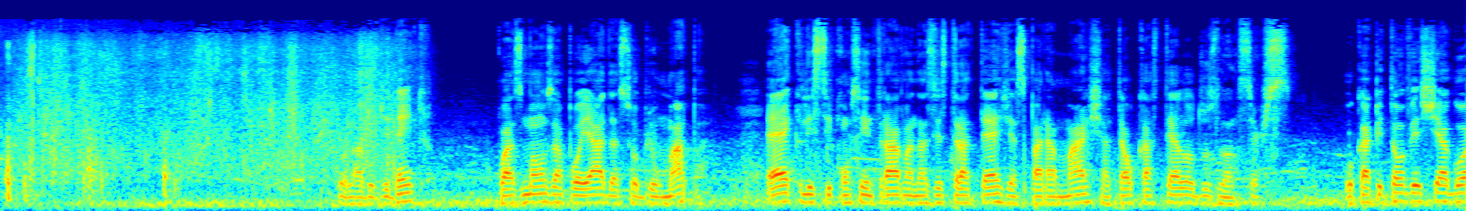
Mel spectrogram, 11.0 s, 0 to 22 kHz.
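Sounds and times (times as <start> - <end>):
footsteps walking into a tent: 0.0 - 3.1
speech: 2.5 - 10.9.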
